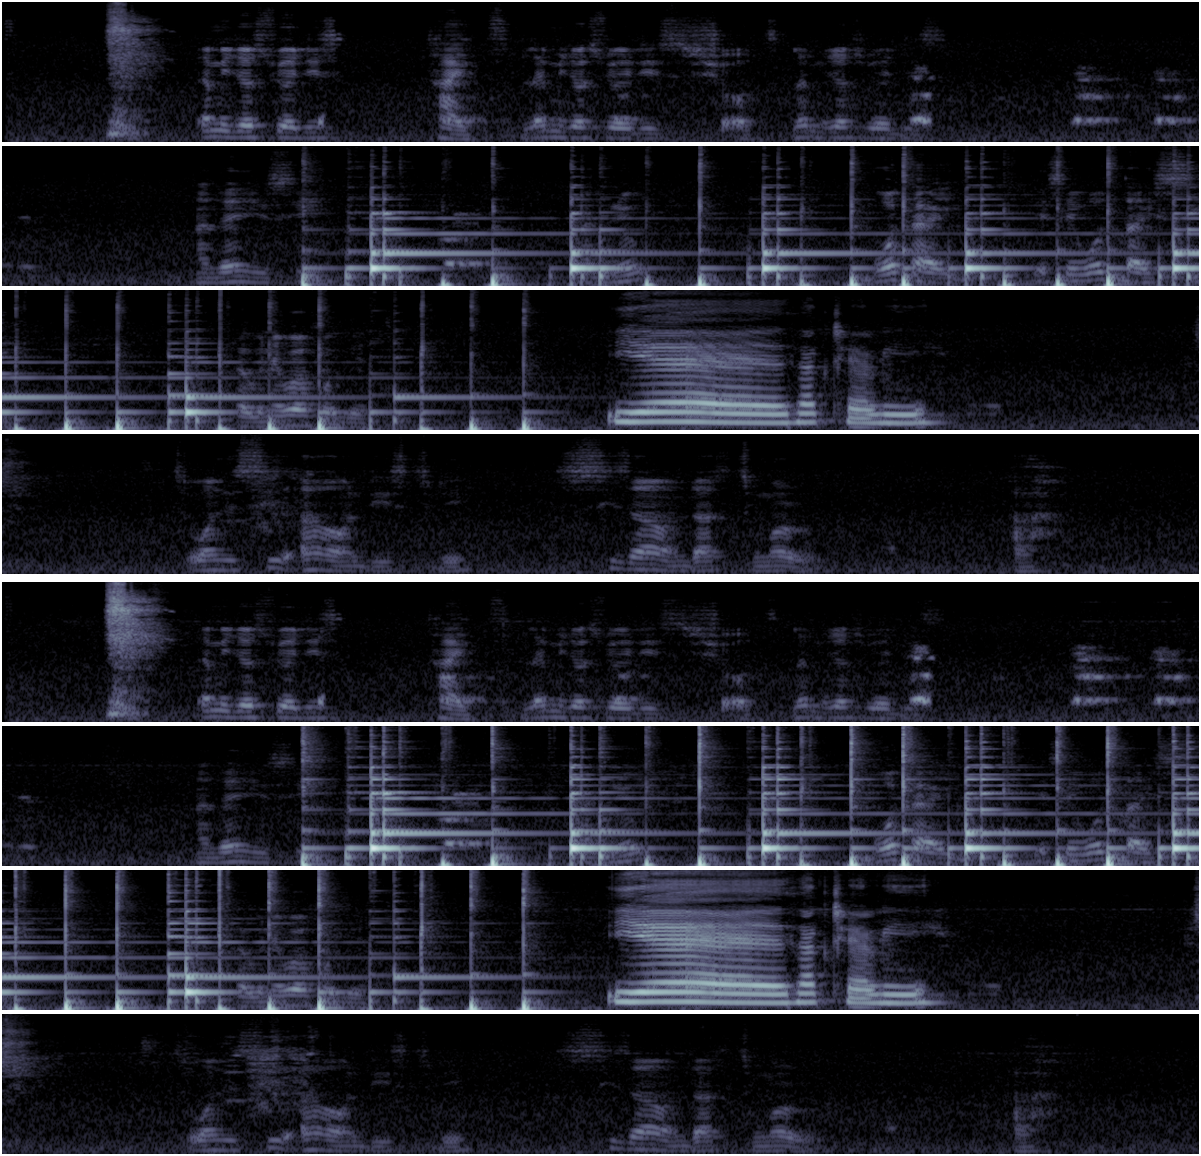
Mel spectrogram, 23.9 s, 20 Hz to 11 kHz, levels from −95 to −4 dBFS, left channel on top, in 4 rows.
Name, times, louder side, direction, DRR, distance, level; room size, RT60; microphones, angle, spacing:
voice 1, 1.0-1.7 2.1-4.7 6.9-7.7 8.9-9.2 10.3-10.8 11.1-12.1 13.1-13.8 18.8-20.3 20.7-22.1 23.0-23.3, left 1 dB, 25° left, 6.0 m, -57 dB
voice 2, 5.4-5.9 8.2-8.4 15.0-16.7 17.9-18.1, right 3 dB, 50° right, 0.8 m, -38 dB
Dishes pots and pans, 7.5-8.5 8.8-14.6, right 4 dB, 80° right, 0.7 m, -30 dB
head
